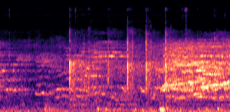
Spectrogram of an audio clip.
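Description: A volleyball is struck with sharp slaps in an echoing gym.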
